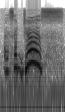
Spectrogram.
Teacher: my voice is bit louder and my pitch is bit higher, and at the same time I'm emphasizing the word yes. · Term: stress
